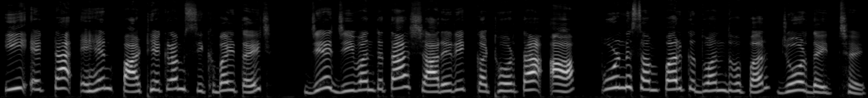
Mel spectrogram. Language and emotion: Maithili, neutral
